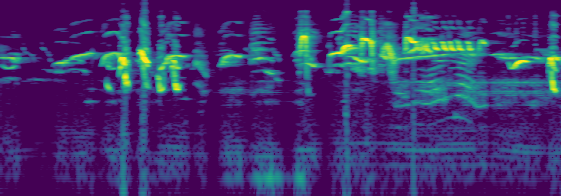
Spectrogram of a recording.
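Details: Gacor-style kacer, the oriental magpie-robin, pours out a varied song of sharp chirps, downslurred whistles and a long buzzy rattling phrase near the end, with brief silent gaps between bursts.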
